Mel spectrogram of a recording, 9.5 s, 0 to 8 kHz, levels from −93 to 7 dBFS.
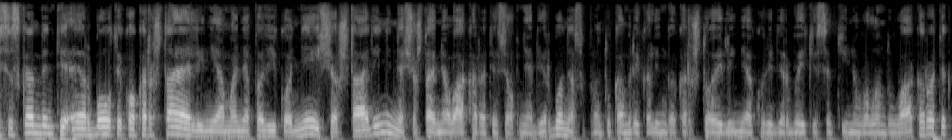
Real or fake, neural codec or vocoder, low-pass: real; none; 7.2 kHz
